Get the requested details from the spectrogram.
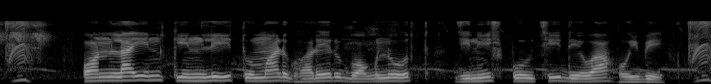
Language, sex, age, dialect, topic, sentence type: Bengali, male, <18, Rajbangshi, agriculture, statement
